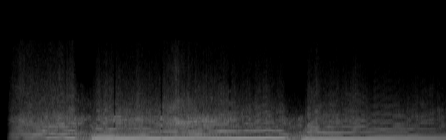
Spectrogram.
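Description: Racing-car sound effect: one high, steady pitched note that breaks off briefly twice and picks up again, running on into a fade.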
